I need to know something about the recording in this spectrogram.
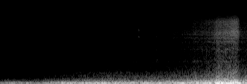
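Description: Low rumbling sound-effect swell rising out of silence and building steadily, with a hiss creeping in near the end: a chapter-break transition effect.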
